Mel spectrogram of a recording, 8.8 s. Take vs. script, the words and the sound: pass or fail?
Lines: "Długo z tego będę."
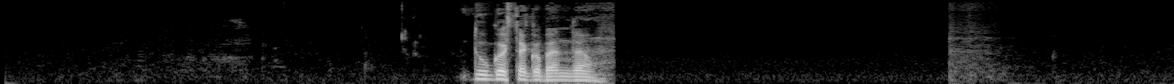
pass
